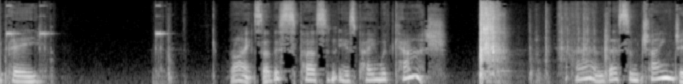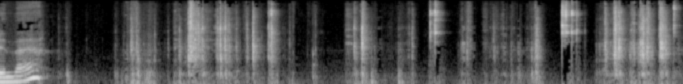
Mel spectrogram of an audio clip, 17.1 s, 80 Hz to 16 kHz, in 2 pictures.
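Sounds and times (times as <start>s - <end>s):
toy coins clattering: 13.9s - 14.1s, 15.5s - 17.0s.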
